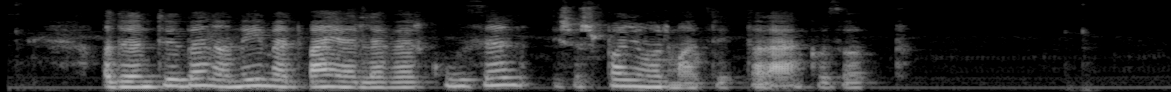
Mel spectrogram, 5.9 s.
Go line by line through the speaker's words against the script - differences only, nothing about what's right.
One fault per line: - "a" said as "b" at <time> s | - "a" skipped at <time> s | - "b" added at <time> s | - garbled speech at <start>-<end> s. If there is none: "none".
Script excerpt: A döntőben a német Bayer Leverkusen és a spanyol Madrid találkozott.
none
